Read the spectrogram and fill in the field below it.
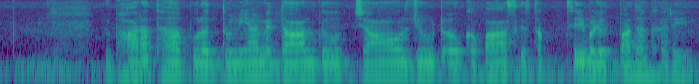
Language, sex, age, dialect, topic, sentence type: Chhattisgarhi, male, 18-24, Western/Budati/Khatahi, agriculture, statement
